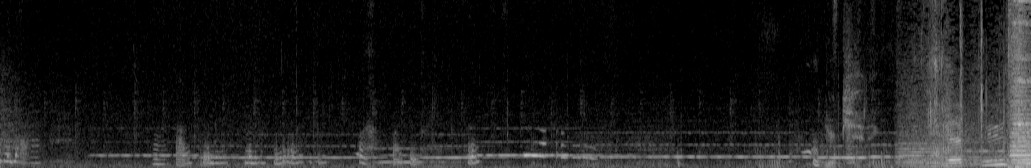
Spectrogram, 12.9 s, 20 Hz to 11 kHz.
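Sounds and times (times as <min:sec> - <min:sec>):
pet dog howling: 0:01.9 - 0:08.0
speech: 0:10.4 - 0:12.8.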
